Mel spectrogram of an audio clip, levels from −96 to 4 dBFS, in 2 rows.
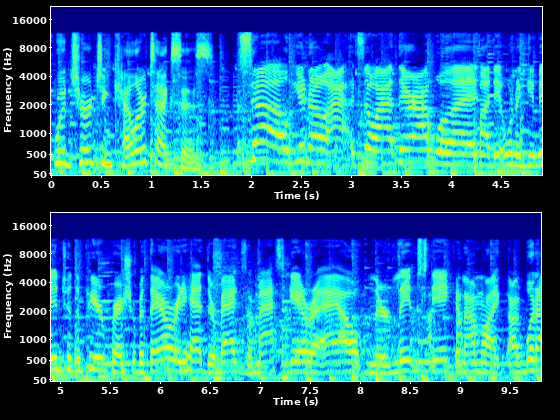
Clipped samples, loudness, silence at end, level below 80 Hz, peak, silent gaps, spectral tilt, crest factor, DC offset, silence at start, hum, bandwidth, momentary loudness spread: under 0.1%; -33 LUFS; 0 s; -48 dBFS; -20 dBFS; none; -3 dB/octave; 12 dB; under 0.1%; 0 s; none; 11.5 kHz; 4 LU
